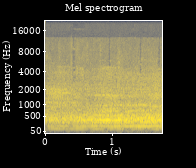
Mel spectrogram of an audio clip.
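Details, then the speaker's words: Frigidaire GLRT183TDWE fridge after fitting a new evaporator fan motor (part 240369701): a steady low hum with a soft airy whir and no ticking or scraping; the fan runs normally. "there you go that's what it's supposed to sound like"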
